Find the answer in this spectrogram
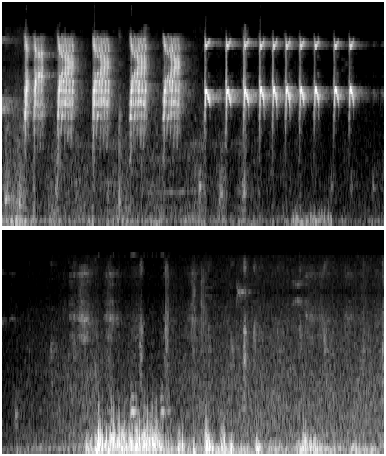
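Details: ['Grey-cheeked bulbul, a favourite master bird used to tutor other songbirds: five loud, ringing notes, then a fast series of sharp, metallic clicks about three per second. Low talking and rumbling noise follow after the calls stop.']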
